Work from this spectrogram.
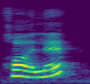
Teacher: الذي، الذال هنا من الحروف اللثوية. خلق، الخاء مفخمة واللام مرققة والقاف مفخمة.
